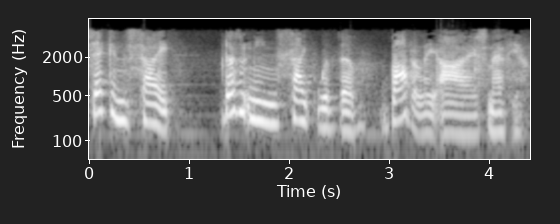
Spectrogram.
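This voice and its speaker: An actress playing a calm, indulgent woman confidante who soothes and reassures, in an old-time radio drama. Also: lowish voice, measured pace, a little hiss or hum. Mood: gracious. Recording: dull old radio recording.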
